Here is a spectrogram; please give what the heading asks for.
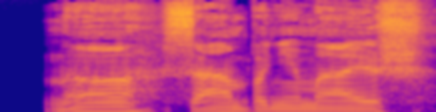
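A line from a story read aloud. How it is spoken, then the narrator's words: Sullen strained words. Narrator (Russian): набычась выдавил Астахов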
